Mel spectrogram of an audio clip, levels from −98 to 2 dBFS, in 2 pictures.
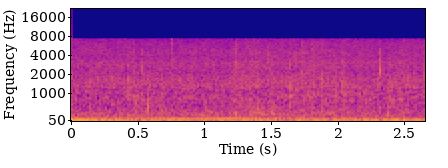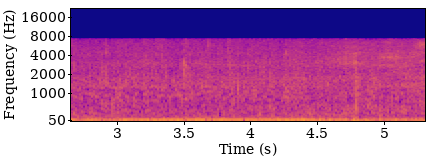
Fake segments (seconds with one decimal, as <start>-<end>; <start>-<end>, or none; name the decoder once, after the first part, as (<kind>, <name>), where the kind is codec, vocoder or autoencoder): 4.3-5.3 (codec, SNAC)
